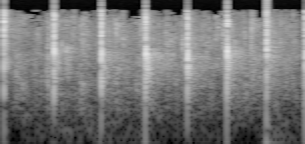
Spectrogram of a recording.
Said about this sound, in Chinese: 我们一起鼓鼓掌好吗？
